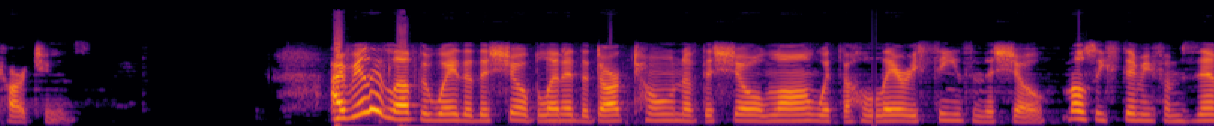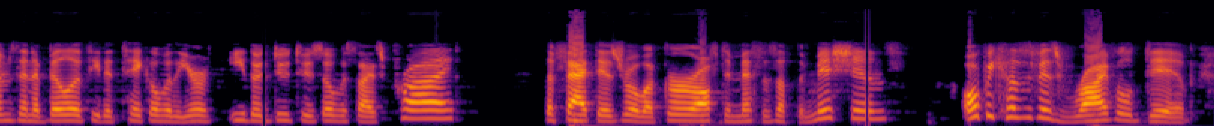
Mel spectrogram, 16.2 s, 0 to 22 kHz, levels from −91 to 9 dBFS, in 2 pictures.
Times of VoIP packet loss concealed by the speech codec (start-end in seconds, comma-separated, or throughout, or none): none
